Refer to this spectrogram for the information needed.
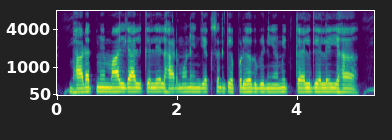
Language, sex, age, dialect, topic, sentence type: Magahi, male, 25-30, Western, agriculture, statement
